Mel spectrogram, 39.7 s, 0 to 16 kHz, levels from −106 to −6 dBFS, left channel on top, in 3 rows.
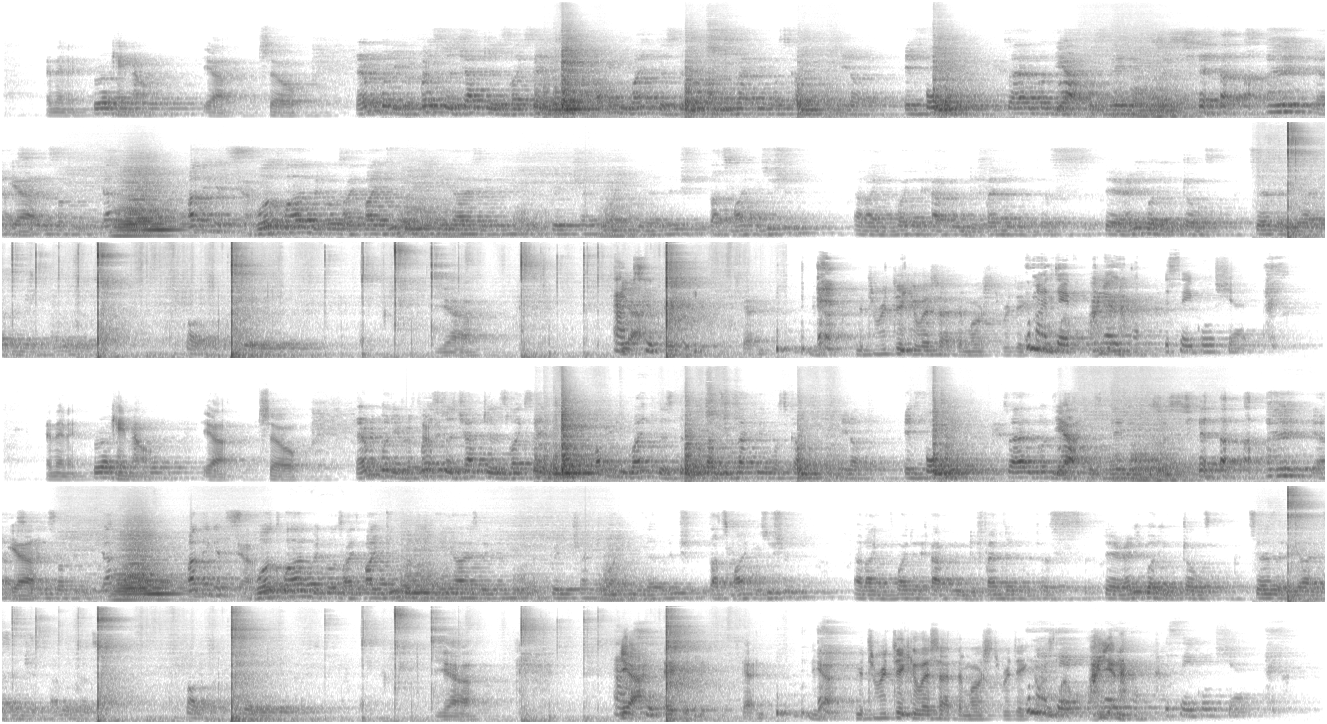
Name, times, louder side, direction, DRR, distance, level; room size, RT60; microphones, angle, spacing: voice 1, 1.1-1.4 2.0-2.3 2.6-3.5 4.2-4.3 10.5-10.8 13.3-13.6 15.6-15.7 30.8-31.2 31.6-32.0 32.6-33.2 33.9-34.1 34.5-34.8 35.1-37.8, right 5 dB, 50° right, 10 dB, 0.6 m, -53 dB
voice 2, 3.5-5.6 5.9-8.6 9.0-9.6 10.0-14.4 15.1-21.2 21.7-25.3 25.7-27.4 28.3-29.5, right 1 dB, 90° right, 1 dB, 1.6 m, -52 dB
sound 1, 5.3-6.3 6.8-7.5 7.9-8.7 9.1-9.7 10.8-11.8 14.1-15.0 17.2-17.9 18.3-18.5 19.1-19.5, right 1 dB, 70° right, 1.1 m, -46 dB
sound 2, 25.7-34.3, left 6 dB, 25° left, 0.6 m, -49 dB
voice 3, 32.6-33.0 34.6-34.8 36.7-37.8 38.1-39.3, left 3 dB, 80° left, 9 dB, 0.8 m, -53 dB
9.6 x 6.6 x 6.5 m, 1.5 s
head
